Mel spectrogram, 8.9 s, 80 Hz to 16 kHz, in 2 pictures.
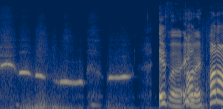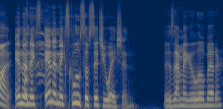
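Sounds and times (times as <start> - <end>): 
person whistling: 0.0 - 2.7
speech: 3.2 - 7.2, 7.8 - 8.9.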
